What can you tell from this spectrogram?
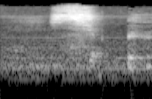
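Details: Nephew's sneeze, possibly faked, per uploader: one loud, hissing sneeze burst with faint talk in the background.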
